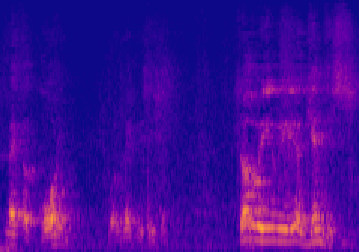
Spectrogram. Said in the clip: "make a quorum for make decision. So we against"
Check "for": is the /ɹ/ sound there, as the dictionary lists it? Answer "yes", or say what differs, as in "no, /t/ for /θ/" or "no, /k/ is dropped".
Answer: no, /l/ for /ɹ/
